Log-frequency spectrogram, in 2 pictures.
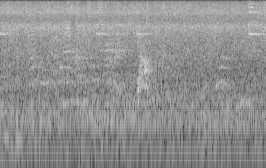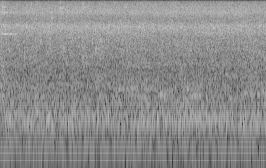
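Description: Steady rush of running and splashing water from a water play table with a vortex cylinder, with children's voices faintly over it.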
